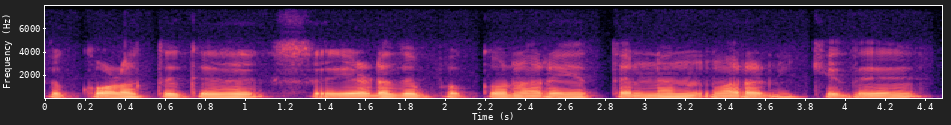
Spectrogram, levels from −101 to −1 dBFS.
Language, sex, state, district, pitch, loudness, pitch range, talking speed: Tamil, male, Tamil Nadu, Kanyakumari, 125 Hz, -18 LUFS, 105-130 Hz, 95 wpm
